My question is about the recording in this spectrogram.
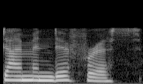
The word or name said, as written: diamondiferous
